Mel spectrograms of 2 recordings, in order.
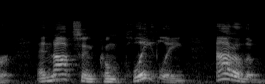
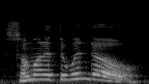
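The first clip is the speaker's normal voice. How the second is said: lightly voiced young woman; 7 semitones higher than usual. Blind Alicia voiced high.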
